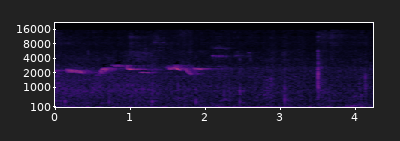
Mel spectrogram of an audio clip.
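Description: A small bird chirping a string of short, sliding notes through the first two seconds, over a steady low rumble and faint, evenly spaced footsteps.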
